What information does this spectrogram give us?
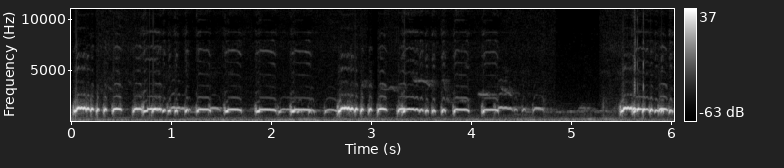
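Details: Wild local zebra dove in steady song, used as a lure for others of its kind: long runs of rapid, stuttering cooed notes in rolling phrases, one brief pause, then the phrase resumes.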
